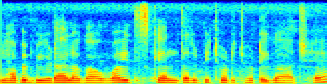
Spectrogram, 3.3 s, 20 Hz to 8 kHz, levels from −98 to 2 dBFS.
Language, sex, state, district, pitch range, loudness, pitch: Hindi, female, Assam, Sonitpur, 185-200 Hz, -15 LUFS, 190 Hz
